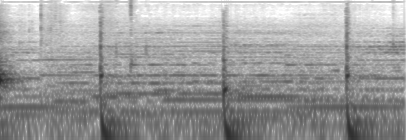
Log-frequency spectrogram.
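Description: Background music with a slow, steady beat, about one beat every second and a quarter, over sustained tones.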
